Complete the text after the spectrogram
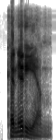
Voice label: "conidium", American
